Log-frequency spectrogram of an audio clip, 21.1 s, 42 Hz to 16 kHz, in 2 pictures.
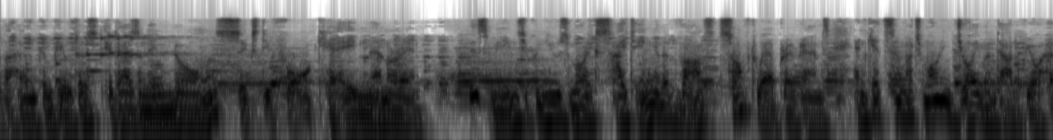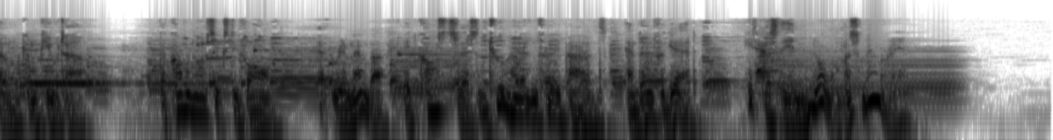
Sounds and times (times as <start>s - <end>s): Speech: 0.0s - 11.4s, 12.1s - 19.6s
Music: 0.0s - 21.0s.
